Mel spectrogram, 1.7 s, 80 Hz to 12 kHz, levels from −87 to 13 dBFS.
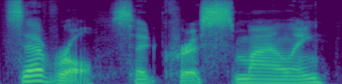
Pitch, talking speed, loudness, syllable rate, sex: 155 Hz, 140 wpm, -19 LUFS, 4.5 syllables/s, female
